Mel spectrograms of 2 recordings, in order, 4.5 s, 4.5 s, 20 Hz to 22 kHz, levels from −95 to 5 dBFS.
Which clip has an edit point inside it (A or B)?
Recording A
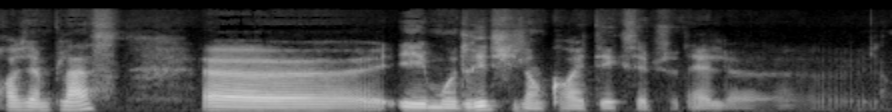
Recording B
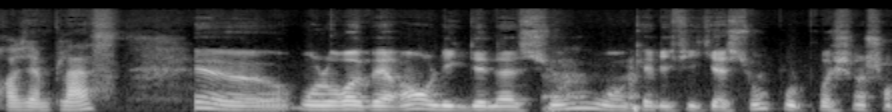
B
